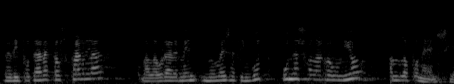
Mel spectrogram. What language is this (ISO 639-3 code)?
cat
